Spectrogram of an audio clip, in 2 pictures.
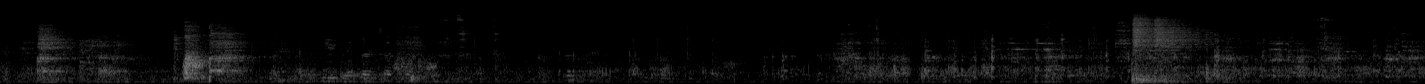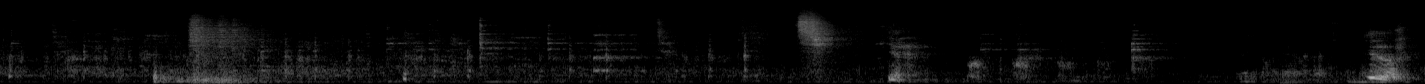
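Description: Weight-room ambience: other gym-goers talking indistinctly in the background, with a few short bursts of noise and light knocks during an incline barbell bench press set.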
